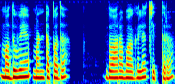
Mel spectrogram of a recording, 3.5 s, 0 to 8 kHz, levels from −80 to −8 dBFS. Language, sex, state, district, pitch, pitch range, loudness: Kannada, female, Karnataka, Koppal, 235 Hz, 230-250 Hz, -15 LUFS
